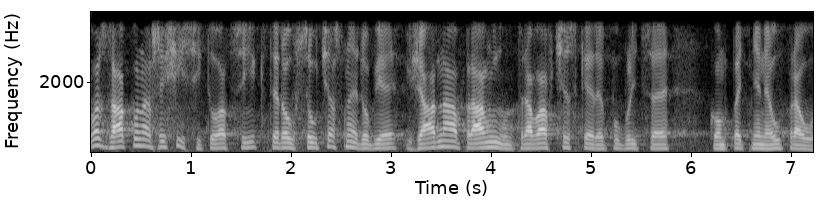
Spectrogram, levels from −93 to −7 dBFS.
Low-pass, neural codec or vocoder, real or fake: 3.6 kHz; codec, 16 kHz, 8 kbps, FunCodec, trained on LibriTTS, 25 frames a second; fake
